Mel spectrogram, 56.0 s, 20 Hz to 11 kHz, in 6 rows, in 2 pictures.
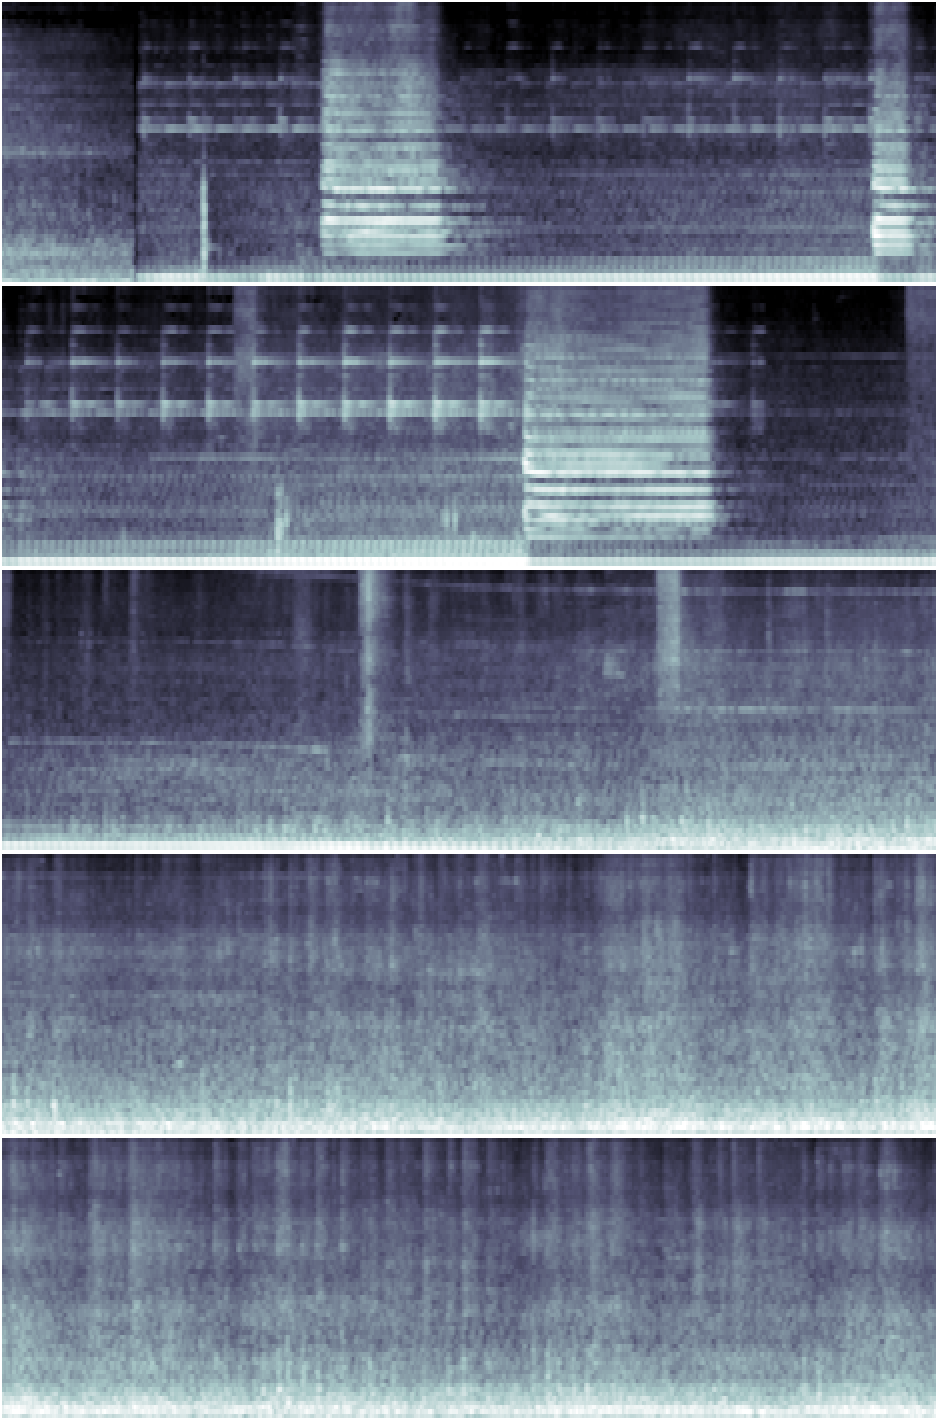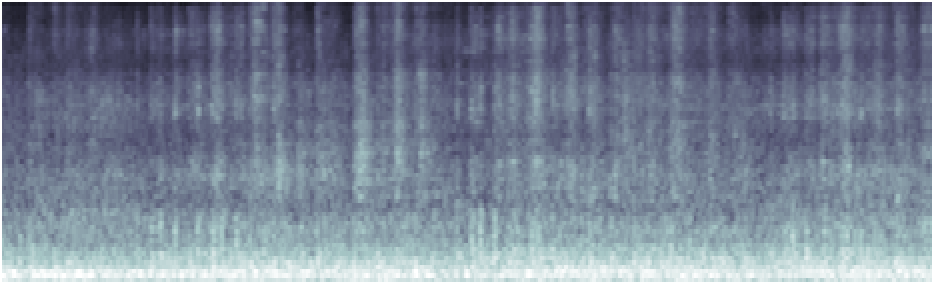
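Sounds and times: train wheels rumbling on rail: 0.0 - 56.0
multi-tone air horn blasts: 3.2 - 4.8, 8.8 - 9.5, 14.6 - 16.7
diesel engines droning: 10.8 - 56.0.

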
